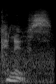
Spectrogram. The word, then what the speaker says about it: knus: my Knus top, and she said Knus means hug in Danish, so it is Denmark. So Knus means hug in Danish, and she said it's pronounced Knus.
